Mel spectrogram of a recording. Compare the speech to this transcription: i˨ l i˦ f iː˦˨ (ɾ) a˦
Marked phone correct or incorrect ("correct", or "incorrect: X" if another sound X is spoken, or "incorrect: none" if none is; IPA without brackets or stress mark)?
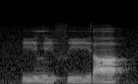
correct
